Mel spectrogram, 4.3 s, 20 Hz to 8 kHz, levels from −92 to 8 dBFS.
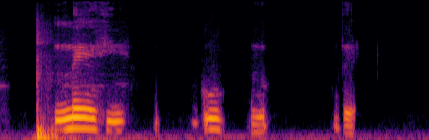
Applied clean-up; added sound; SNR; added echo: neural diffusion model UNIVERSE++.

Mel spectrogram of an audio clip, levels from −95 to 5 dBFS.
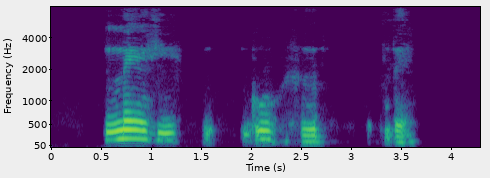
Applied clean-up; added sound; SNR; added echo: neural mask model Resemble Enhance denoiser.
